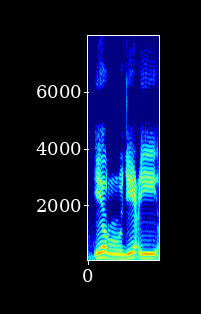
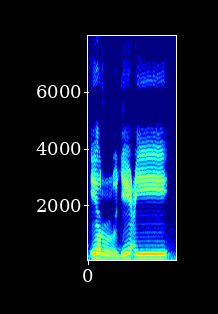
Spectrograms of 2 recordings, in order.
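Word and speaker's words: ارْجِعِي: berharakat kasrah di sini apabila kasrahnya tidak asli maka cara membaca rnya tebal contohnya irji'i rnya tebal irji'i irji'i oke nah Apa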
